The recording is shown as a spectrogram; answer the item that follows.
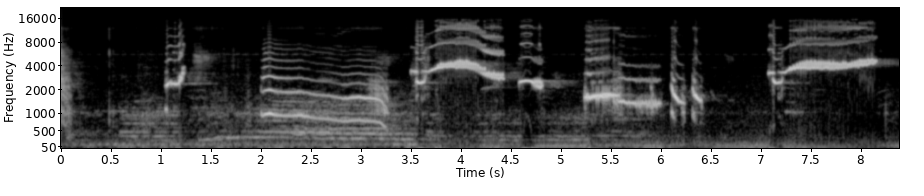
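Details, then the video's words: Oriental magpie-robin, a kept bird, in full afternoon song used to spur other birds into singing. Bright high whistled phrases alternate with a long descending mewing note, in separate bursts with short pauses. "Burung Kacer Gacor || Bahan Istimewa Pancingan di Sore Hari"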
